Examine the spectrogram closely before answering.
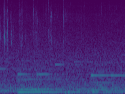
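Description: Steady rain patters down over a low background hum, with scattered drops ticking sharply on a surface. No one speaks, and the downpour stays even throughout.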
